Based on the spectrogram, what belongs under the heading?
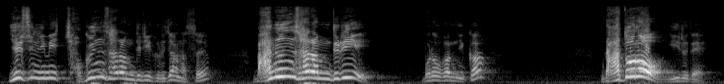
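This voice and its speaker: A middle-aged man preaching a sermon as pastor in a church, dramatic, acting out scripture quotes and rising to shouts. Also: extremely high pitch. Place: church sanctuary.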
